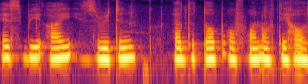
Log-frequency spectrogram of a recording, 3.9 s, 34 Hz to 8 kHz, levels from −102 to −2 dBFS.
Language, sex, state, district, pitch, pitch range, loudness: English, female, Nagaland, Kohima, 180 Hz, 175-190 Hz, -15 LUFS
